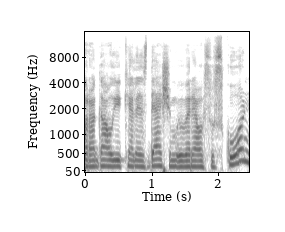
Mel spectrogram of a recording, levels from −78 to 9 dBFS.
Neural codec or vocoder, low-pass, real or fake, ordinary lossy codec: vocoder, 44.1 kHz, 128 mel bands, Pupu-Vocoder; 14.4 kHz; fake; Opus, 64 kbps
